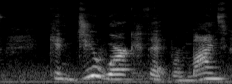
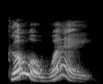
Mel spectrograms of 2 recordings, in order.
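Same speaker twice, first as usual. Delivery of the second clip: god yelling go away, much louder; shouted; 9 dB louder than usual. Acted. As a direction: bark it to send him off. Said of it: "and shouted".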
